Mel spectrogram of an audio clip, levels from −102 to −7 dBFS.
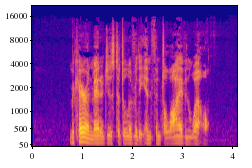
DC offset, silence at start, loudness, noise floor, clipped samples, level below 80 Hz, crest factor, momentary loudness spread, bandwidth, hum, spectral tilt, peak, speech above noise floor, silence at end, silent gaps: under 0.1%; 0.75 s; -24 LUFS; -69 dBFS; under 0.1%; -64 dBFS; 22 dB; 12 LU; 16 kHz; none; -3 dB/octave; -4 dBFS; 45 dB; 0.6 s; none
